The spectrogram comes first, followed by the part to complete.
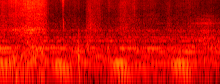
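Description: Background music with a repeating pattern of low notes. In the first half-second a flat shoelace is pulled quickly through the eyelets of a leather sneaker, a short rasp.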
